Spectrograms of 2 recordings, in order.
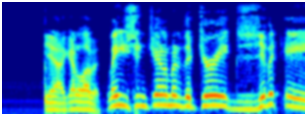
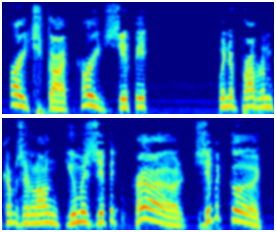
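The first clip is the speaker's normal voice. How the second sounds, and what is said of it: Mike Myers as Dr. Evil impression. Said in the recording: “That's me doing an impression of Mike Myers doing Dr. Evil”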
